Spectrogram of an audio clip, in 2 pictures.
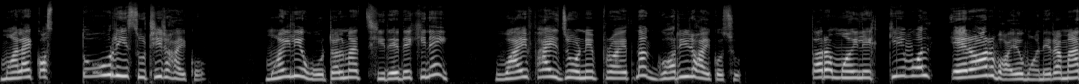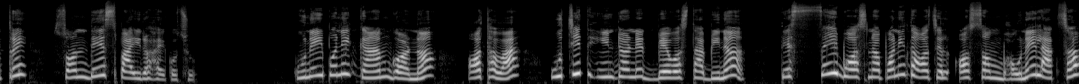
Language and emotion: Nepali, angry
